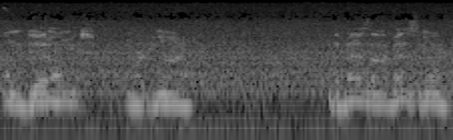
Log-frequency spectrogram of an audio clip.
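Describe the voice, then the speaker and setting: A man's voice: on the low side, flat delivery, moderate pace, muffled recording. A man bantering casually in an online roleplay game, brash and slangy, swearing constantly. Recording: noisy game audio background.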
